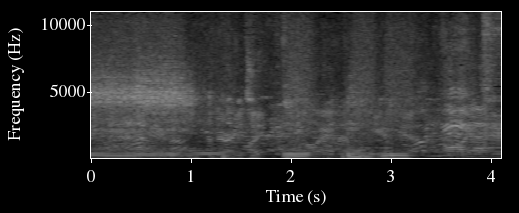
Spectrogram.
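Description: Electric guitar played through an amplifier: a held chord rings through the first second, then a few short chords come about two seconds in, over people talking.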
